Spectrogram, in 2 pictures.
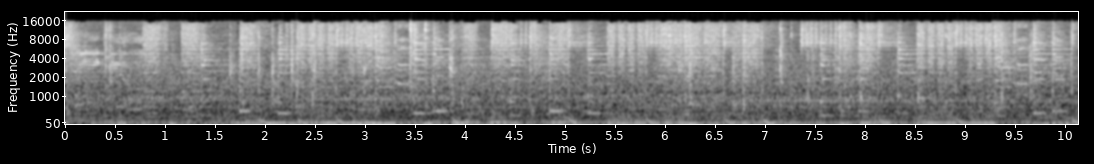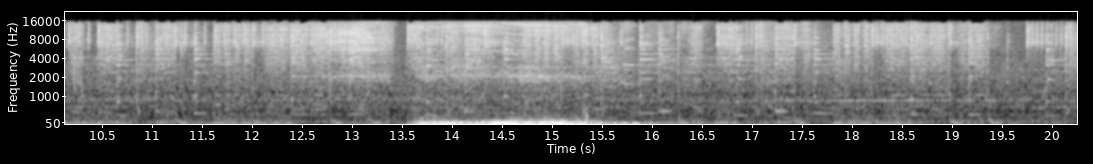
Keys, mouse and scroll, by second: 1.7 a, 2.1 z, 3.1 z, 3.9 g, 6.2 z, 6.8 a, 10.3 KP_5.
